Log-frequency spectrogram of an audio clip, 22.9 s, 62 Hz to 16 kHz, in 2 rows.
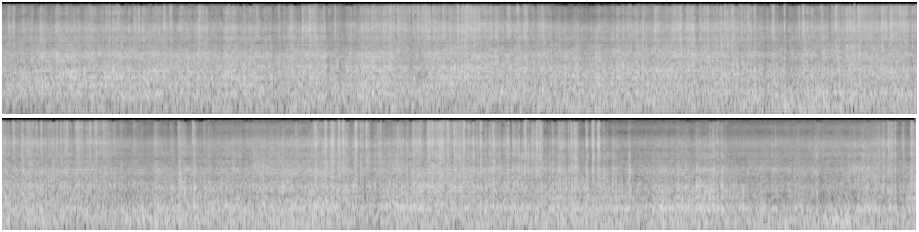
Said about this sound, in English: T-plus 40 seconds. We've heard call-outs. And now we're entering the throttle bucket. Right, we're powering down the Merlin engines to relieve the acceleration as we get ready for the period of maximum dynamic pressure.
